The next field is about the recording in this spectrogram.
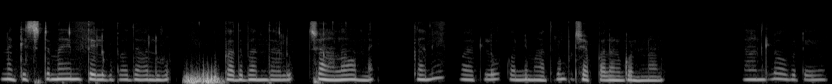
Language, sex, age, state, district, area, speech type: Telugu, female, 30-45, Andhra Pradesh, Eluru, rural, spontaneous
